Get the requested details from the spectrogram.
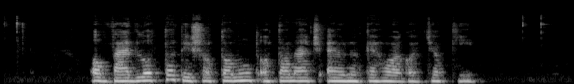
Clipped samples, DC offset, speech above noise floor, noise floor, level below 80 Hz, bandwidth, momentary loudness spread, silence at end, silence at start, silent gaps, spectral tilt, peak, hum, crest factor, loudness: under 0.1%; under 0.1%; 42 dB; -63 dBFS; -58 dBFS; 10 kHz; 11 LU; 1 s; 0.15 s; none; -6.5 dB/octave; -6 dBFS; none; 16 dB; -22 LUFS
